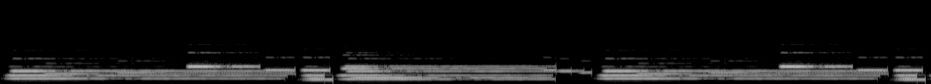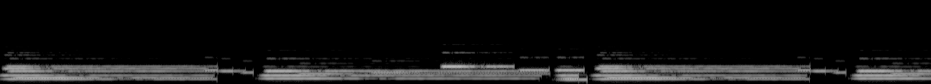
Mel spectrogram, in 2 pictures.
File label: 162 BPM C# Min Keys, Loop Stems; Melody; Melodies; Cymatics; 2022 Melody Mystery Expansion; Feelings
